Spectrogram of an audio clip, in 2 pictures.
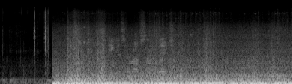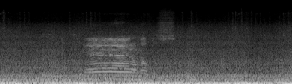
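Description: A vehicle rumbles loudly along a dirt road.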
